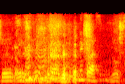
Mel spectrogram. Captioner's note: laughter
